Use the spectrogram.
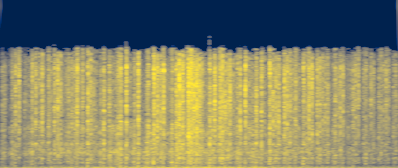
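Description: A car engine starts and runs loud, its deep rumble holding steady with slight rises in pitch as it revs, with no voices over it.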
